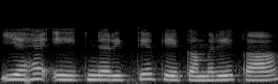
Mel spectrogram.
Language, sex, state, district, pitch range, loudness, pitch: Hindi, female, Bihar, East Champaran, 200-225 Hz, -25 LUFS, 210 Hz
